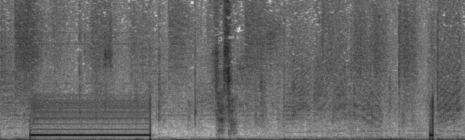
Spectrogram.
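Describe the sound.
Telephone ringback tone heard while placing a call: one steady, buzzing tone lasting about a second and a half. It is followed by quiet background noise and a single short blip near the end.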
